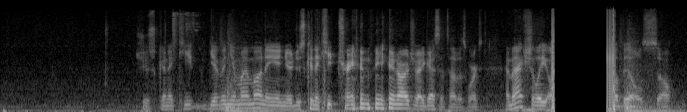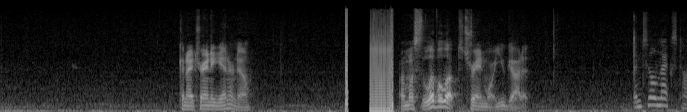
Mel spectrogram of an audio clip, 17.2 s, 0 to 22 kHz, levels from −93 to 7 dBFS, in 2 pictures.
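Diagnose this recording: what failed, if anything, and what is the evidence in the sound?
Cable pulled and plugged in at 6.89 s and 12.90 s, analogue wiring: pops frame 0.74 s and 0.54 s dropouts, then 50 Hz buzz as only the tip touches.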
